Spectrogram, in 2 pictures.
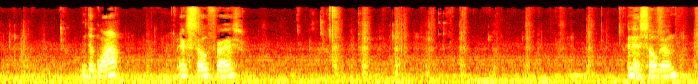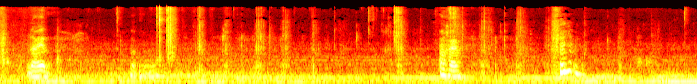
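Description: A young woman crunches crisp chips close to a microphone.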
